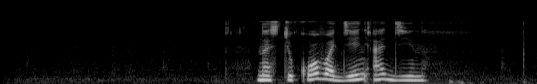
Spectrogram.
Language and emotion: Russian, neutral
